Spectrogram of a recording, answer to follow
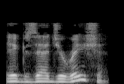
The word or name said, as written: exaggeration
